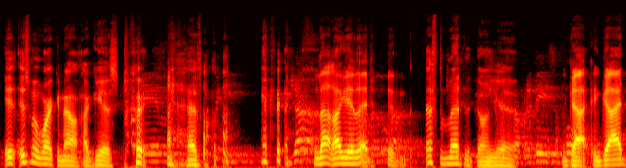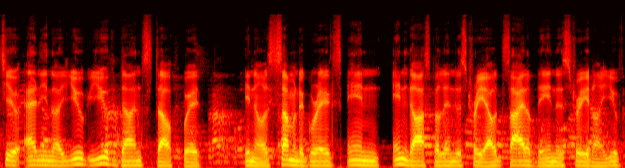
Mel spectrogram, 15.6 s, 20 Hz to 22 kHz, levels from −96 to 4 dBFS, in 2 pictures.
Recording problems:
voice in the background; noticeable; throughout; 15 dB below the speech

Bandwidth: 15 kHz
